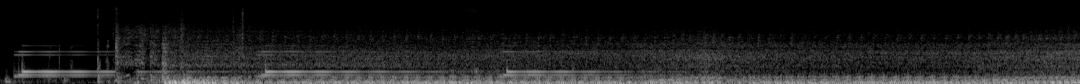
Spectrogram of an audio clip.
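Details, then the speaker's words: BMW 135i E82 N54, just after engine rebuild: cranks, catches, then slightly uneven idle from cylinder 6 misfire (P0306); still smoky; owner suspects an old part, plans swapping in a new one. "so misfire cylinder 6 seems to be a big problem for now"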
